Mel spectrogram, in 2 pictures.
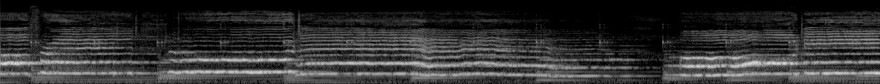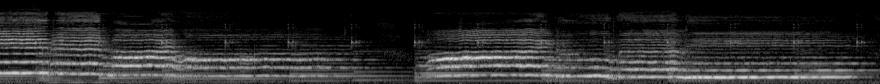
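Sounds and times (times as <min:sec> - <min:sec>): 
soprano singing: 0:00.0 - 0:17.5.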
